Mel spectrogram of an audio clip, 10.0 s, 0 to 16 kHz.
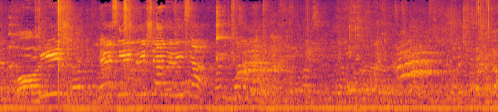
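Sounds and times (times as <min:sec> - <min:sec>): chatter in indoor hall: 0:00.0 - 0:09.9.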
